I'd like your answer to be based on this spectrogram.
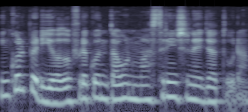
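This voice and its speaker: A woman speaks with a Paraguayan accent. The recording is very clean, with a silent background. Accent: Paraguayan Spanish accent in Italian. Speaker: podcaster. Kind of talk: personal monologue.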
